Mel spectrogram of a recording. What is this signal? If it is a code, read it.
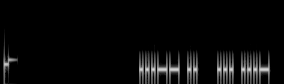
Morse code, heard as a keyed tone, about 39 wpm, 700 Hz. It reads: 3I SV
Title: Winter Field Day Exchanges Encore 40wpm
